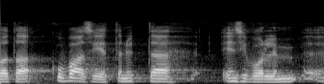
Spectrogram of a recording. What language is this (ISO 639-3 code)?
fin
